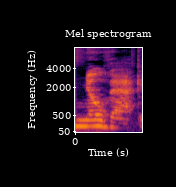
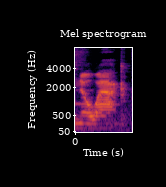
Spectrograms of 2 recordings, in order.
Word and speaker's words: Nowak: It's Nowak. It sounds like it's with a V. – Nowak. – It's okay. Spelled with a W. I'm from Polish descent, actually, and they pronounce their letters kind of weird sometimes.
